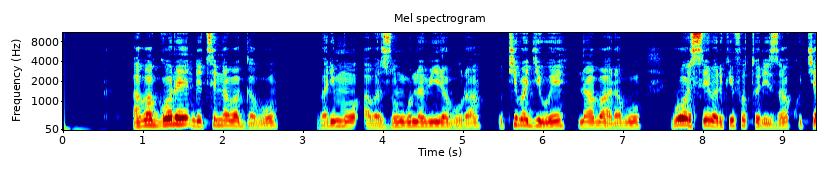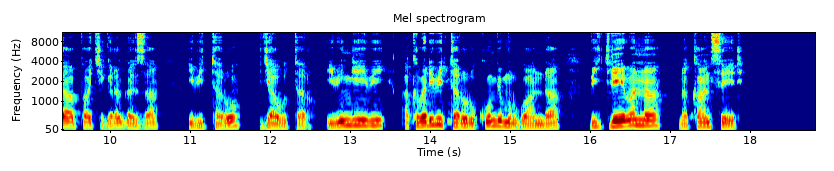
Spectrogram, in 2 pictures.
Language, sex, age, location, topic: Kinyarwanda, male, 36-49, Kigali, health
